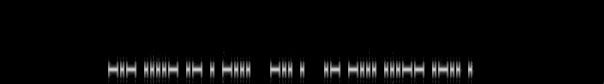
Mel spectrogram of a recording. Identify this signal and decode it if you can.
Morse code, heard as a keyed tone, about 37 wpm, 700 Hz. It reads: K4AEB DE AB3LE
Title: USA Callsign DE Callsign - 5 Characters - 40wpm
